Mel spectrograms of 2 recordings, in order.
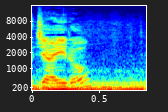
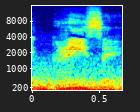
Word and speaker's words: gyro: তো ওরা এই খাবারটাকে যেটা প্রোনাউন্স করে, যেটার অ্যাকচুয়াল উচ্চারণ সেটা হচ্ছে গিরো, ইটস নট গিরো, গিরো, মানে জিটাতে একটা একটা চাপ দিতে হবে আপনাকে বলার সময়, গিরো গিরো।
